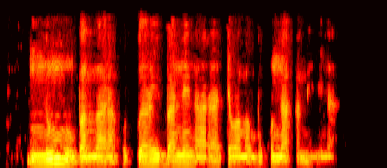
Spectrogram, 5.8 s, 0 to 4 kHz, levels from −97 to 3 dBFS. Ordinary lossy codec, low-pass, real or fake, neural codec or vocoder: MP3, 32 kbps; 3.6 kHz; real; none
